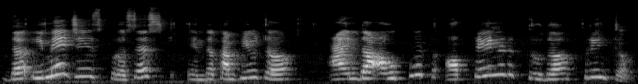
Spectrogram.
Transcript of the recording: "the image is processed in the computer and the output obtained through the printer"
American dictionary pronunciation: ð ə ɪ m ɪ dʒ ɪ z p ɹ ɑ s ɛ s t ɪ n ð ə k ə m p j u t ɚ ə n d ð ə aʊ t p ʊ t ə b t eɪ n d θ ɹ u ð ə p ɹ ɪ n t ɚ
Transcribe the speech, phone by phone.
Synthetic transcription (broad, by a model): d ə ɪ m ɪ dʒ ɪ z p ɹ ɑ s ɛ s t ɪ n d ə k ə m p j u t ɚ ə n d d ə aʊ t p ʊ t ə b t eɪ n d t ɹ u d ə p ɹ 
